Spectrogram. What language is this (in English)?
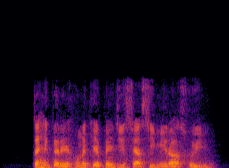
Sindhi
